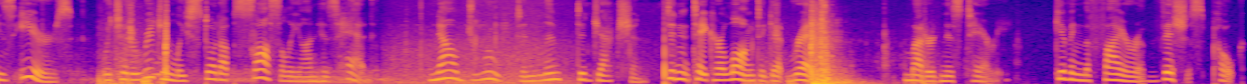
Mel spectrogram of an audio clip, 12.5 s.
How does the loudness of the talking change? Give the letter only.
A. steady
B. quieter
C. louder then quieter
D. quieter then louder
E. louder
A.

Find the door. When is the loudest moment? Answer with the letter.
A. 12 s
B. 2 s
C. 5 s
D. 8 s
D.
